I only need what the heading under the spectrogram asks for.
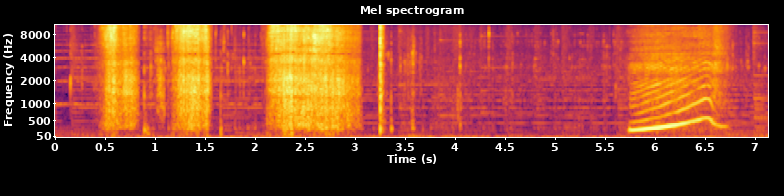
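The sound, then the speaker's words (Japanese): Noodle eating sounds as flat noodles of ozara, a Yamanashi local dish, are dipped into cold broth and slurped: three loud, noisy slurping bursts, the last one longest, then a clear rising tone that ends sharply. “早速ですが、いただきます。まず麺をつゆにつけまして、”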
